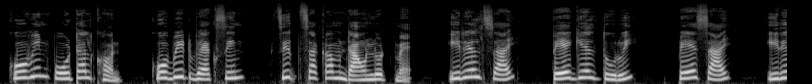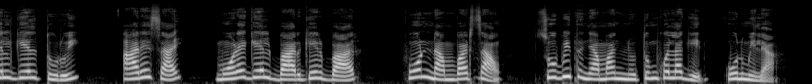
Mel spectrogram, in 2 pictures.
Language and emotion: Santali, neutral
